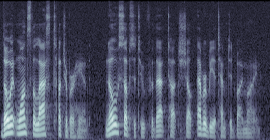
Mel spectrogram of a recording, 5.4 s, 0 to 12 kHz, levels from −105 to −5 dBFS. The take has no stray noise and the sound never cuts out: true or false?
false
